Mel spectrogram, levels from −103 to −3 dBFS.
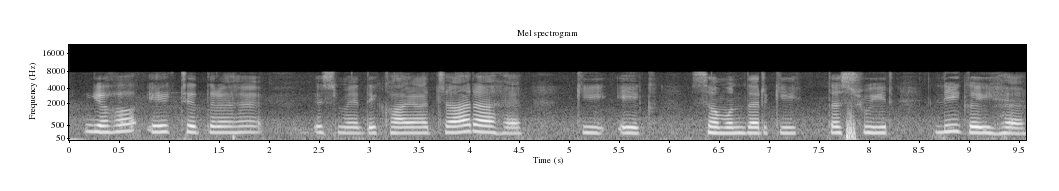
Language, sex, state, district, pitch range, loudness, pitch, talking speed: Hindi, female, Madhya Pradesh, Dhar, 210-235 Hz, -17 LUFS, 220 Hz, 105 wpm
